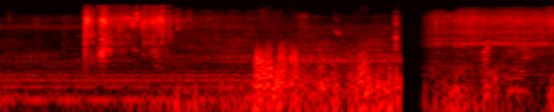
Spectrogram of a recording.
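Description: Water sloshing and gurgling against a small boat's hull over a steady low hum, getting louder and splashier about two seconds in. The sound drops out completely for a moment just after three seconds.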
